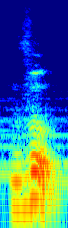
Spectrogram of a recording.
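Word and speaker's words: vous: ustedes ustedes ustedes en francés se dice Vu Vu y aplica la misma regla gramatical al final la letra s no se pronuncia y cerramos con la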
